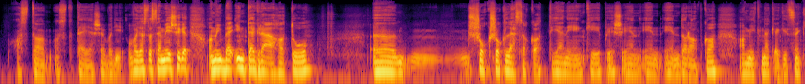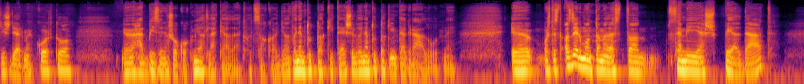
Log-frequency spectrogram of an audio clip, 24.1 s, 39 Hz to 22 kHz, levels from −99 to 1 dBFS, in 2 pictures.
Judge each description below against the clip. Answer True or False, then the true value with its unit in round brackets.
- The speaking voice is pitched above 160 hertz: False (105 Hz)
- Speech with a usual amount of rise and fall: True (3.6 semitones)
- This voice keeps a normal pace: True (130 wpm)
